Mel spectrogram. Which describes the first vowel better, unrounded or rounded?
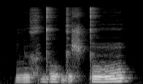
rounded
